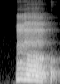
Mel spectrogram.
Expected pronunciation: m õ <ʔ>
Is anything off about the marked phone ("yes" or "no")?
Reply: no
